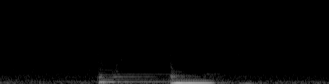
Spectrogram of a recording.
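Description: A saxophone plays a few short, loud notes.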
